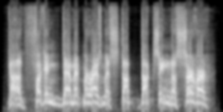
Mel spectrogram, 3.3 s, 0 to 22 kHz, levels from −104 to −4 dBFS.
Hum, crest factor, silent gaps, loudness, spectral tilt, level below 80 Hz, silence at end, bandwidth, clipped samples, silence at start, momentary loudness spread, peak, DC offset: none; 14 dB; none; -12 LUFS; -1.5 dB/octave; -54 dBFS; 0.2 s; over 20 kHz; 0.6%; 0.15 s; 3 LU; 0 dBFS; under 0.1%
